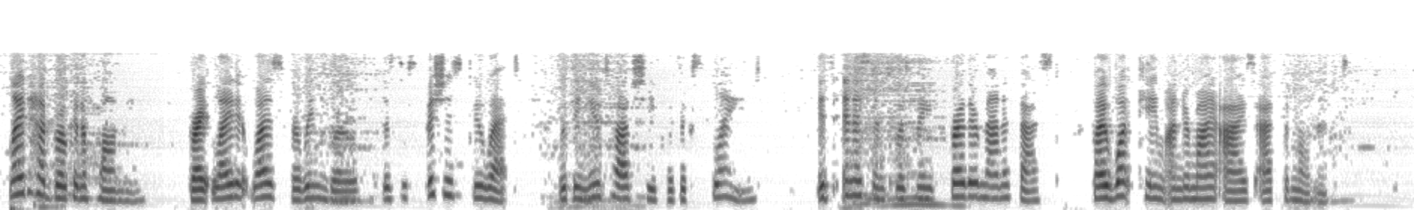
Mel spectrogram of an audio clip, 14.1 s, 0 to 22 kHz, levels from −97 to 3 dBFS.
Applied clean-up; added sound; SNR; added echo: classical method spectral subtraction.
